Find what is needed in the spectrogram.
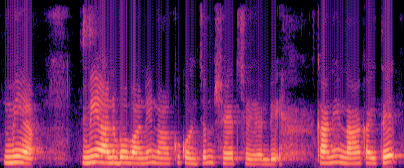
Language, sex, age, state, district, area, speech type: Telugu, female, 18-30, Andhra Pradesh, Chittoor, urban, spontaneous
